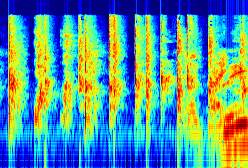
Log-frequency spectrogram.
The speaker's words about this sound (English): Give a round of applause really for the Lord above.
